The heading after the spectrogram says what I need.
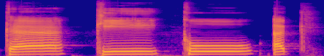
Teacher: karena dia sifatnya syiddah kuat akhirnya si suara tertahan karena suara tertahan akibatkan si nafas tidak begitu mengalir akhirnya Hanya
